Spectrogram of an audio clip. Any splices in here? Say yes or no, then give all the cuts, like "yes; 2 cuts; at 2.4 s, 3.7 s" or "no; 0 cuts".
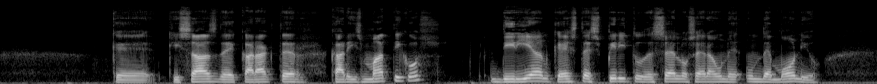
yes; 2 cuts; at 3.3 s, 4.8 s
